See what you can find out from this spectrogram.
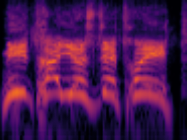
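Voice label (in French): auto destroyed sentry, French; Engineer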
